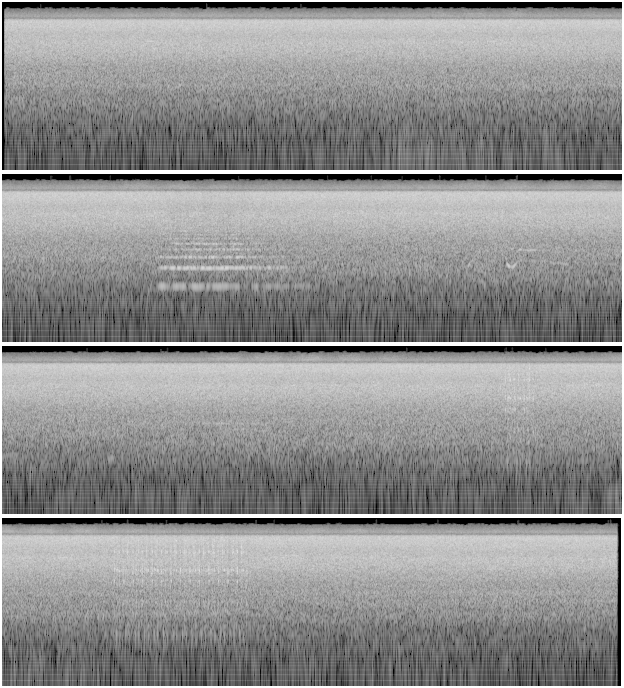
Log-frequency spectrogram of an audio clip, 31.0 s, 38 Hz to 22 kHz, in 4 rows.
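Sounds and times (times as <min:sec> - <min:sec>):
waterfall rushing: 0:00.1 - 0:30.9
train horn blast: 0:09.5 - 0:12.8.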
